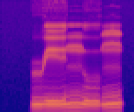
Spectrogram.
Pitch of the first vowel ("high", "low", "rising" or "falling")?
rising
